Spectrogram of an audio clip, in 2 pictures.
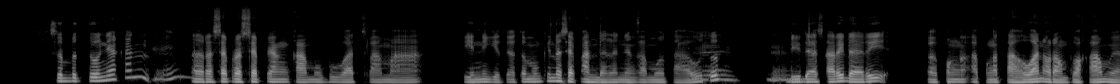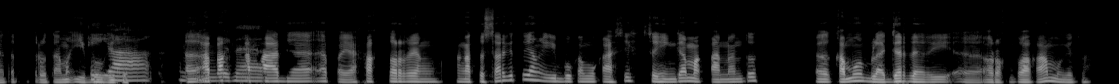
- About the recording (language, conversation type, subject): Indonesian, podcast, Bisa ceritakan resep sederhana yang selalu berhasil menenangkan suasana?
- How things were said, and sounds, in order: tapping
